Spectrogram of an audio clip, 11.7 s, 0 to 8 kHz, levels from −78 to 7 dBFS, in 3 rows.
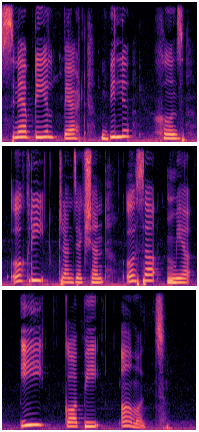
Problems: none marked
